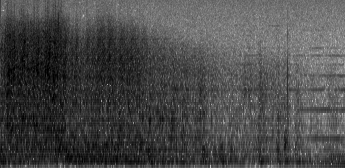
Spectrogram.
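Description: A loud, thunder-like rumbling roar of noise that swells at the start and then dies away over about three seconds.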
